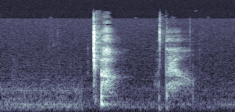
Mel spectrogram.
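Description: Near silence with faint room tone, broken about a second in by a short, quietly spoken word, with a fainter second sound just after.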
